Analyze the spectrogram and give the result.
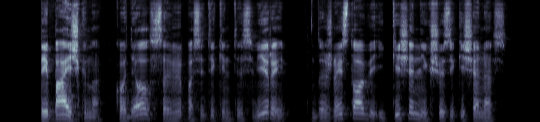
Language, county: Lithuanian, Kaunas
